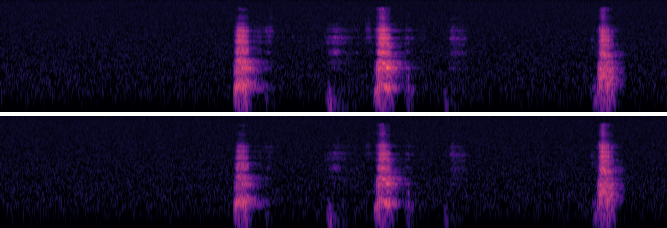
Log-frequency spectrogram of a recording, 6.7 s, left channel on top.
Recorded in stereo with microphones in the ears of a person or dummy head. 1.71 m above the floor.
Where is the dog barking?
35° left (ahead or behind); by 6.3 s 10° right (ahead or behind).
